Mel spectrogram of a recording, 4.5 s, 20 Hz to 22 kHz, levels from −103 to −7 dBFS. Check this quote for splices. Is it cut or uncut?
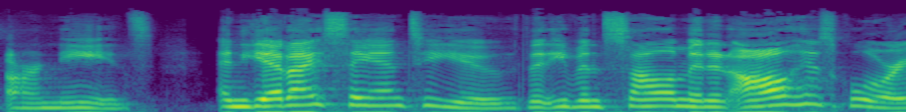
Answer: cut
